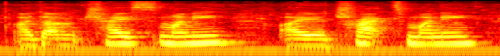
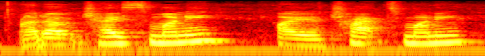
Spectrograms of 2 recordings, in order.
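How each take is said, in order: Both takes have the same delivery.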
